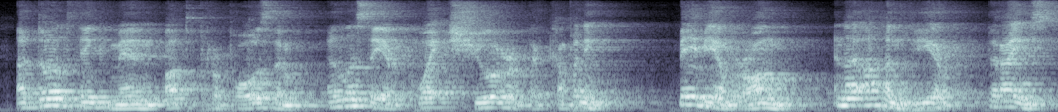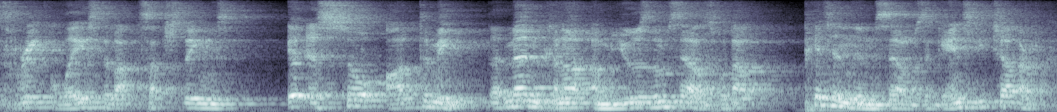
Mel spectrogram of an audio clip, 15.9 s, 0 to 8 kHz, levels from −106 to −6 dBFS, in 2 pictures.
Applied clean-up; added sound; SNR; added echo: none; none; none; reverberation time 0.9 s.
